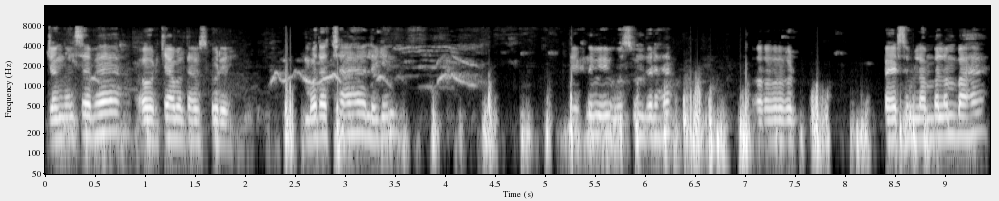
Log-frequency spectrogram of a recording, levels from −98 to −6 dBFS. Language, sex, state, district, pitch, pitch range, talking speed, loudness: Hindi, male, Bihar, Kishanganj, 175 Hz, 160-185 Hz, 150 wpm, -17 LUFS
